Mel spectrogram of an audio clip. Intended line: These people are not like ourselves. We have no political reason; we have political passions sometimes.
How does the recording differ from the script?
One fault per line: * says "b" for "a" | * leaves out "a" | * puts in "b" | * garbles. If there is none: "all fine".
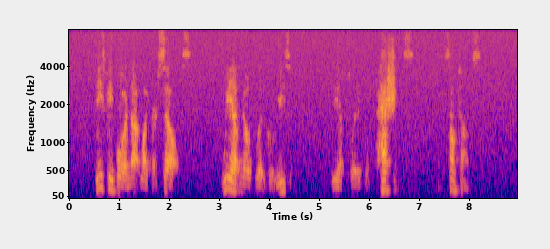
all fine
